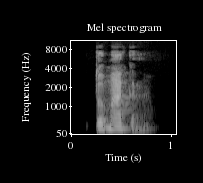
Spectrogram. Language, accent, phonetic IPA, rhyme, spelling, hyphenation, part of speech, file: Catalan, Valencia, [toˈma.ka], -aka, tomaca, to‧ma‧ca, noun, LL-Q7026 (cat)-tomaca.wav
- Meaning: alternative form of tomàquet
